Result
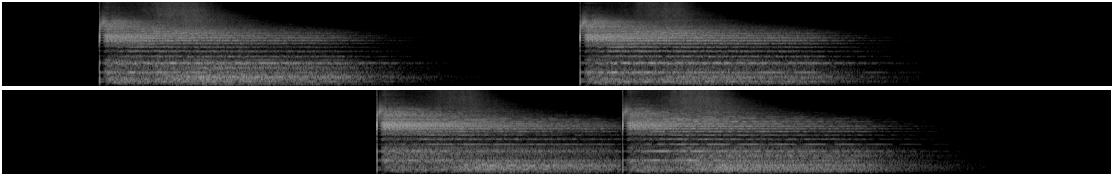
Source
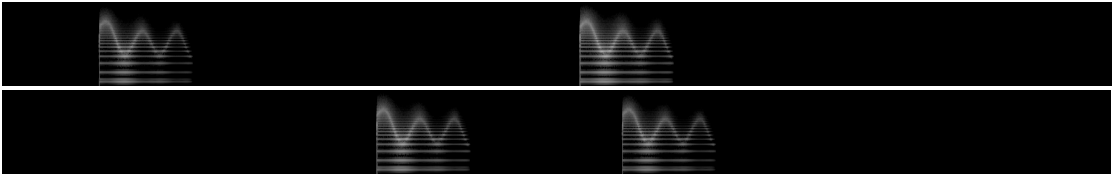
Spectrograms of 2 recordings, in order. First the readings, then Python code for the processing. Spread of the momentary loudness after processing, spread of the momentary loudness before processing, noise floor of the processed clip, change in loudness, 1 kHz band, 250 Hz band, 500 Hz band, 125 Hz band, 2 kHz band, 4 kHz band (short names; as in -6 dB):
16 LU, 18 LU, under -85 dBFS, +2.5 dB, +7.5 dB, +8.5 dB, +11.5 dB, n/a, -6.0 dB, +9.5 dB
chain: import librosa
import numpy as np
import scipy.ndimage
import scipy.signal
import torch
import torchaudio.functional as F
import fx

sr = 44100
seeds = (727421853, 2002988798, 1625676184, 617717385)

y = fx.delta_hold(x, sr, step_db=-38.5)
y = fx.recorder_agc(y, sr, target_db=-18.0, rise_db_per_s=62.0, max_gain_db=30)
y = scipy.signal.sosfilt(scipy.signal.butter(2, 230.0, 'highpass', fs=sr, output='sos'), y)
y = fx.band_shelf(y, sr, hz=2000.0, db=-14.5, octaves=1.1)
y = fx.rotary_switch(y, sr, hz=7.5, then_hz=0.7, switch_at_s=10.13)
y = fx.high_shelf(y, sr, hz=7400.0, db=5.0)
y = fx.rev_freeverb(y, sr, rt60_s=2.5, hf_ratio=0.85, predelay_ms=40, drr_db=-6.5)
y = fx.env_flatten(y, sr, amount_pct=70)
y = F.gain(torch.from_numpy(y), -12.5).numpy()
